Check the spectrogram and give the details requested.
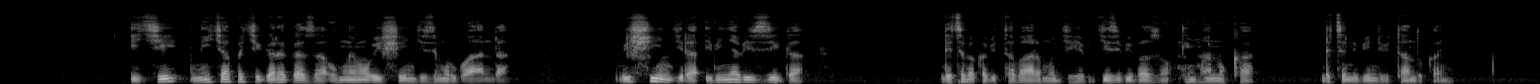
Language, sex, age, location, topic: Kinyarwanda, male, 18-24, Kigali, finance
